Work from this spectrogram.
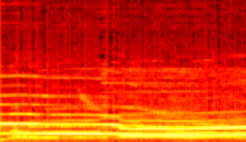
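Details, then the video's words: At night, a gray wolf gives a long, smooth howl that swoops up, holds steady, then steps slightly lower, with a second voice overlapping; howling calls pack members so they don't get lost in the dark forest. "Serigala melolong panjang di malam hari. Ini adaptasi untuk memanggil anggota kelompoknya."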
